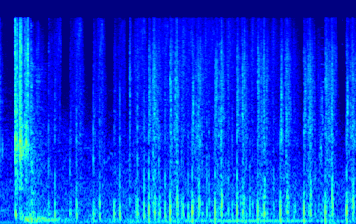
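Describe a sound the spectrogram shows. Quick footsteps run over a hard stone floor.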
